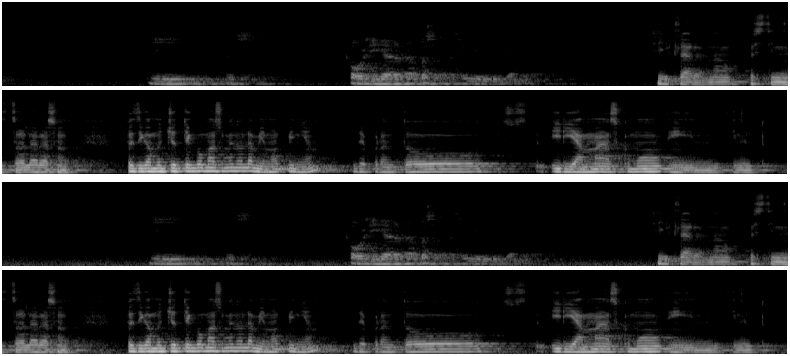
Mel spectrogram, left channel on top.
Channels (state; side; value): noise; right; rumble, 29 dB below the sound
